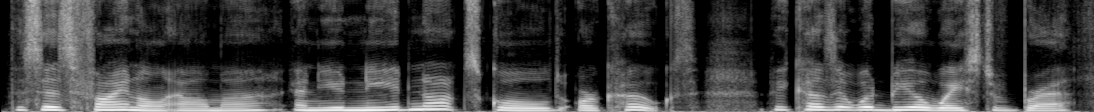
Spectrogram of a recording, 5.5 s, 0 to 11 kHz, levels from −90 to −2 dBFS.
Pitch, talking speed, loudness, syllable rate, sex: 235 Hz, 210 wpm, -15 LUFS, 5.0 syllables/s, female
